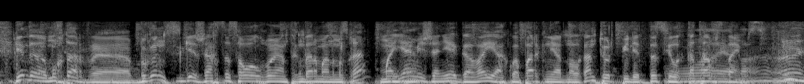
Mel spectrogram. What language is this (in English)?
Kazakh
